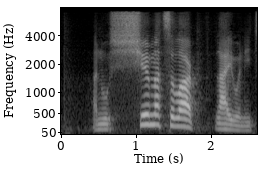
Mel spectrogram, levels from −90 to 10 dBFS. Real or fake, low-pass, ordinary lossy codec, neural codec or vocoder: fake; 7.2 kHz; MP3, 48 kbps; codec, 16 kHz, 0.2 kbps, FocalCodec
